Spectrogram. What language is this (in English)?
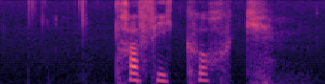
Norwegian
